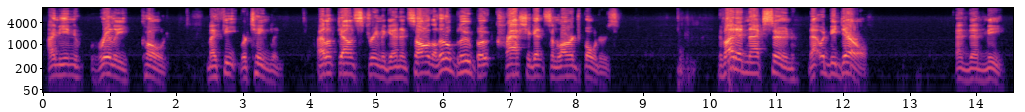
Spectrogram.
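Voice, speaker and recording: A man's voice: mid-range voice, pushed and bright, poor audio. A man reading his own story aloud, chatty and informal, breaking off for asides and jokes to the listener. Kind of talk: storytelling narration.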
